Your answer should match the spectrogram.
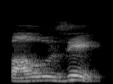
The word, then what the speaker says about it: Pause: ये ये पास पे ई सर, को भी कहना सा, ई को क्या कहते हैं जर्मन में? ए, हाँ ए, यानी कि इंग्लिश में ए, पाउजे, पाउजे।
